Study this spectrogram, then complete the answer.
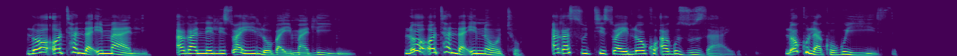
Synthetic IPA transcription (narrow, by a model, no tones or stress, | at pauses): lɔwɔʔɔtʰandʱa̰ʔimali | aɣaneliswajilɔβajimaliːni | lɔwɔʔɔtʰandʱa̰ʔinɔtʰɔ | aɣasutʰiswajilɔkʰɔʔaɣuzuza̰ːjɔ | lokʰulakʰɔɣujiːsɛ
